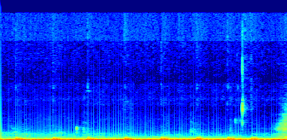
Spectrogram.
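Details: Car steering rack area: dull low knocks about three a second as inner tie rod joint is rocked, rattling over small bumps; worn steering tie rod (water got in under plastic zip-tie boot), rack itself fine.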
